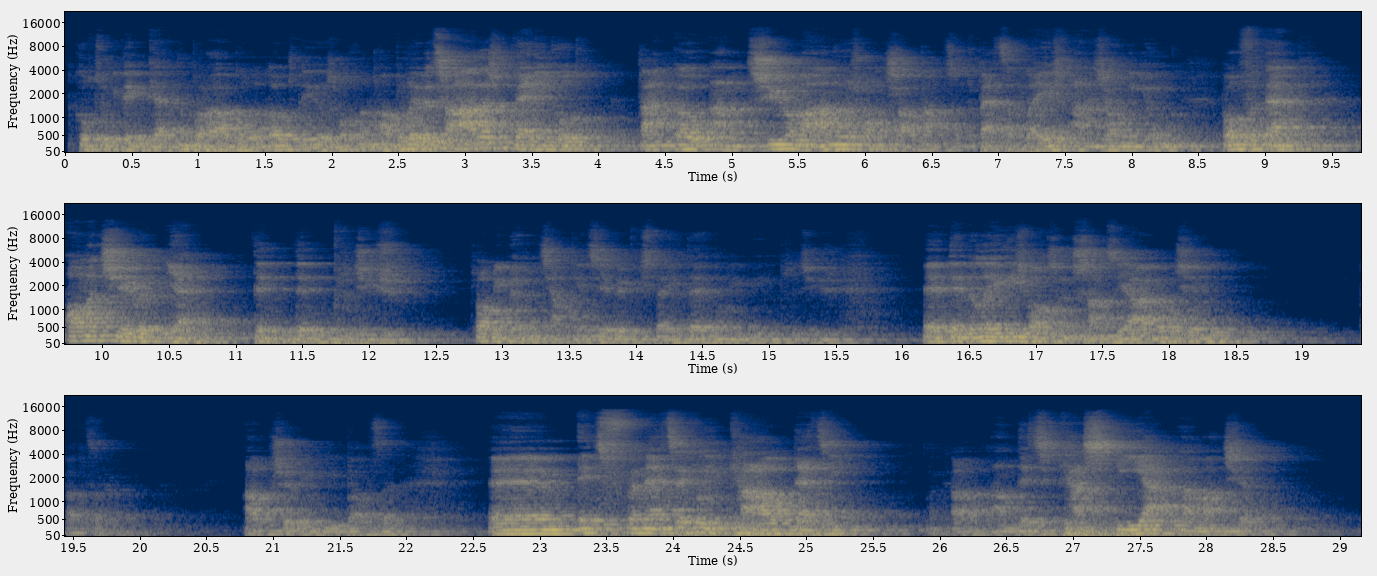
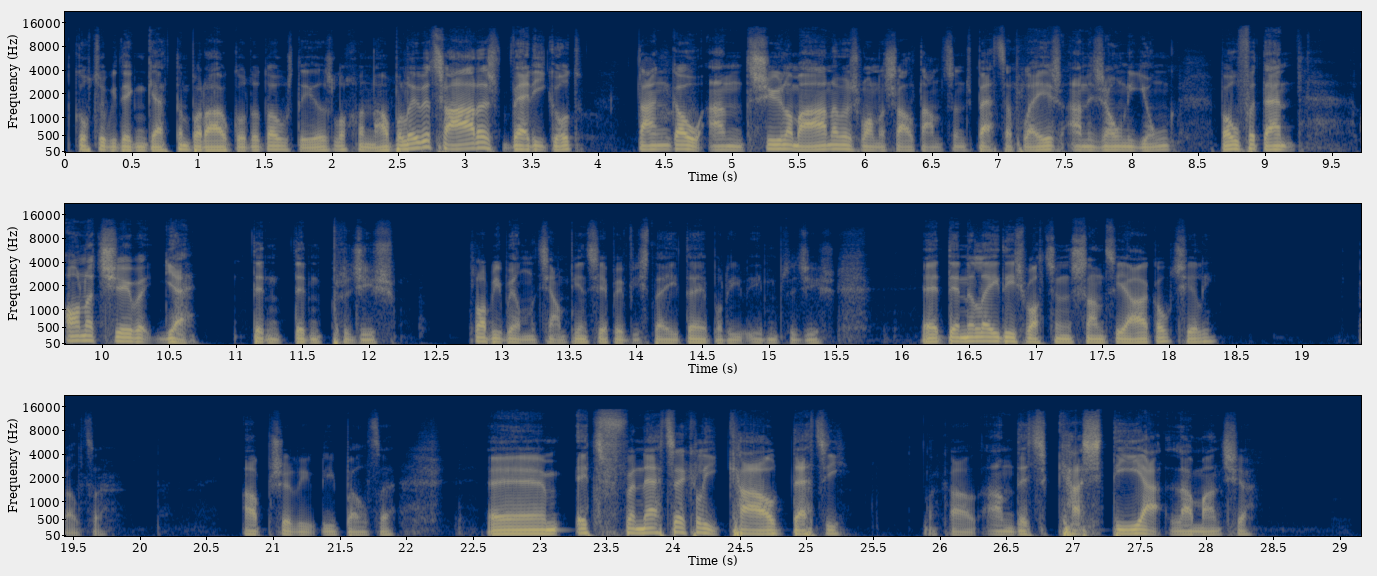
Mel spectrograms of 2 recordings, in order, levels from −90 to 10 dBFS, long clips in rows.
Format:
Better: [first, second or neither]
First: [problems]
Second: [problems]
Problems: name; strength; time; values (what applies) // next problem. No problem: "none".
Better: second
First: off-mic speech; far // room echo; strong; dies away in 1 s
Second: none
